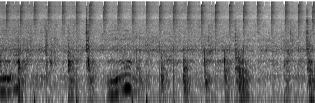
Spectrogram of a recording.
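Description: Sauce added to a butter-fried fish fillet in a hot pan, sizzling steadily beneath regular close clinks and scrapes of stirring, with a voice talking briefly over it.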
